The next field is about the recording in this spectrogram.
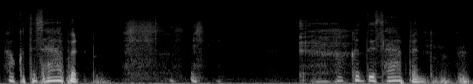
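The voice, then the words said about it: Mob boss impression voice. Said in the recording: “my mob boss impression ... something for The Sopranos”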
